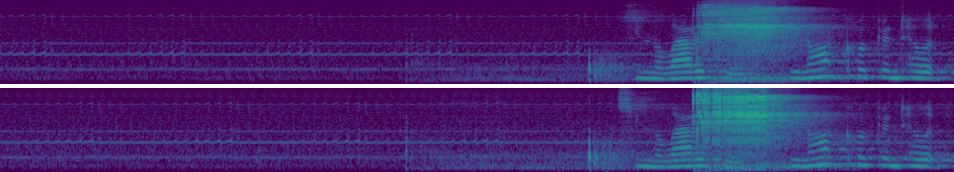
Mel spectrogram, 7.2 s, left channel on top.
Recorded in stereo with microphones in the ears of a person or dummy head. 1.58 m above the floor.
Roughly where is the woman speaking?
Centre.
